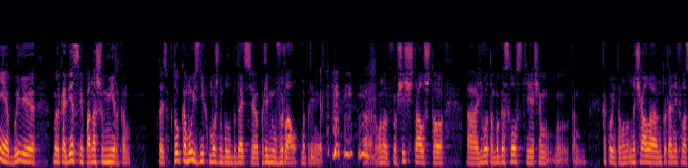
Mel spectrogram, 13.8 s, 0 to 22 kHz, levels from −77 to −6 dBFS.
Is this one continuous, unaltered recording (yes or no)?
no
